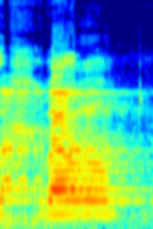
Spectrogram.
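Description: A young man's solo voice chanting Islamic dhikr (zikir), sung into a handheld karaoke microphone. He holds one long, steady note for about a second, and then the chant fades out near the end.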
